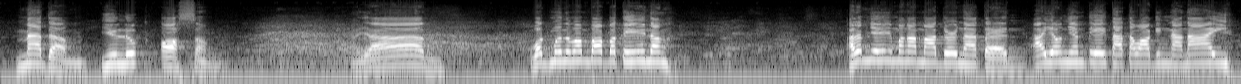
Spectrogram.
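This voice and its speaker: A pastor with an extremely high, sharp voice gives a lively sermon in a church hall, joking playfully with the congregation. The recording of the service picks up a faint crowd, with the congregation laughing and responding.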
